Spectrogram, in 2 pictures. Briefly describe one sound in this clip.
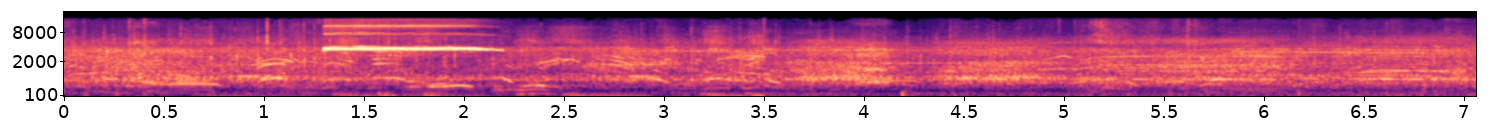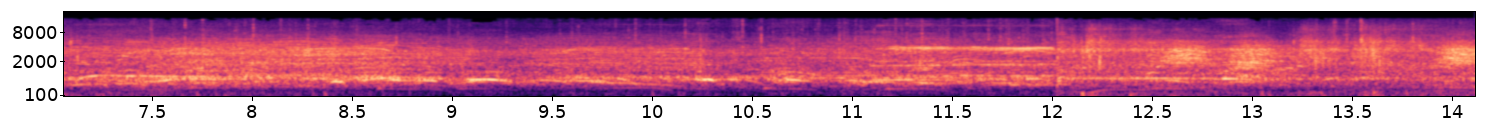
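A large crowd cheers and shouts in an open stadium.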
